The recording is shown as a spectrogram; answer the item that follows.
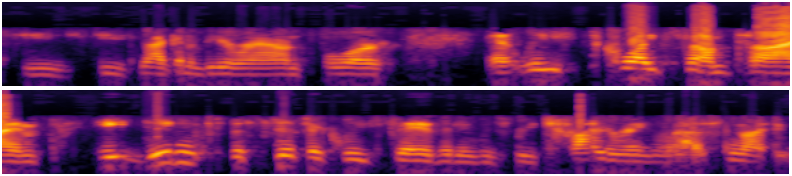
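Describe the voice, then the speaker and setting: A man's voice: mid-range voice, dull audio. A man hosting a casual wrestling talk radio show, chatty and loose, swearing offhandedly.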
